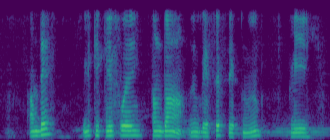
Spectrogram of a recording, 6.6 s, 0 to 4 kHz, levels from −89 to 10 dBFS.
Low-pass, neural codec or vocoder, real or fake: 3.6 kHz; codec, 44.1 kHz, 3.4 kbps, Pupu-Codec; fake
